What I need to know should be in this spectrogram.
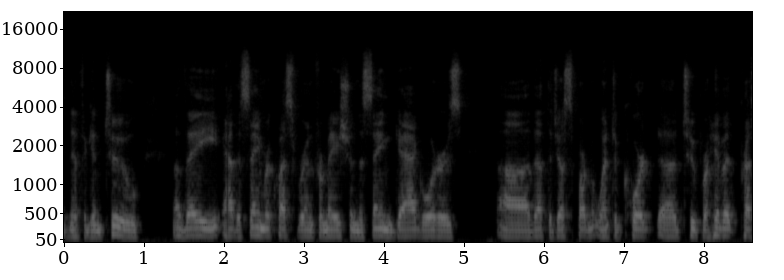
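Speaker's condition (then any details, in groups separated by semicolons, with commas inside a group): No condition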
